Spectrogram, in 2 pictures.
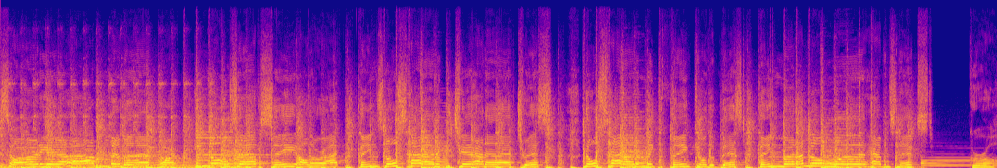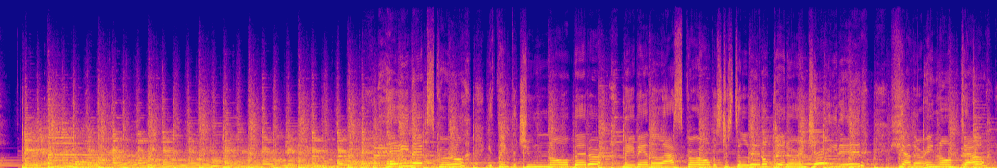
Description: • Country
